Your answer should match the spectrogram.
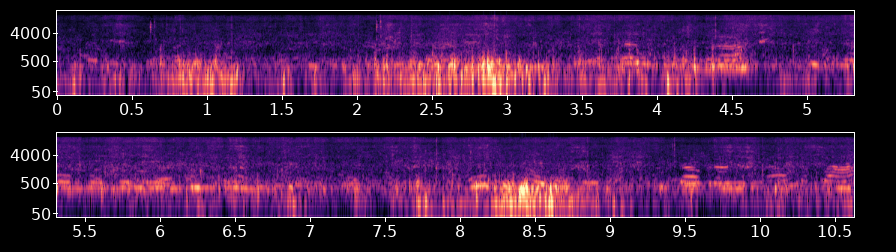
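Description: Wind buffeting the microphone in low rumbling gusts, strongest around two to three seconds in and again near the end, with people's voices talking in the background.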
